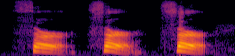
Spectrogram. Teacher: So we transition from the TH to the R, thir, just like in her or in were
